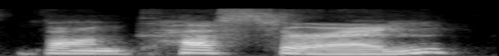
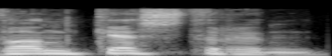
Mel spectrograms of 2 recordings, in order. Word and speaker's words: van Kesteren: We are honored to have Bus von Kesteren, the global head of e-commerce at Sanofi.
